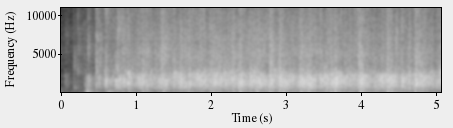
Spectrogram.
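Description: Large audience applauding, many hands clapping at once; the applause builds within the first second, then holds steady.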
